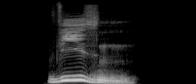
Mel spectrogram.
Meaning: inflection of weisen: 1. first/third-person plural preterite 2. first/third-person plural subjunctive II
- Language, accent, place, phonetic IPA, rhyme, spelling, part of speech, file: German, Germany, Berlin, [ˈviːzn̩], -iːzn̩, wiesen, verb, De-wiesen.ogg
